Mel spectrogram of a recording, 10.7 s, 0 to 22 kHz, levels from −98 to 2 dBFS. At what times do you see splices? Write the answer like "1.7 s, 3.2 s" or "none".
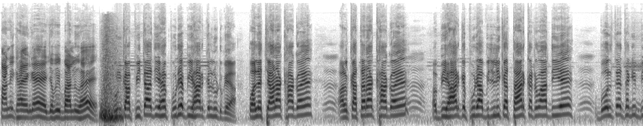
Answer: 1.7 s

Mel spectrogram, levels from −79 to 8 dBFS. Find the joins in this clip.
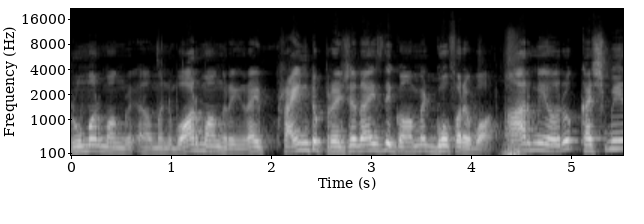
4.3 s

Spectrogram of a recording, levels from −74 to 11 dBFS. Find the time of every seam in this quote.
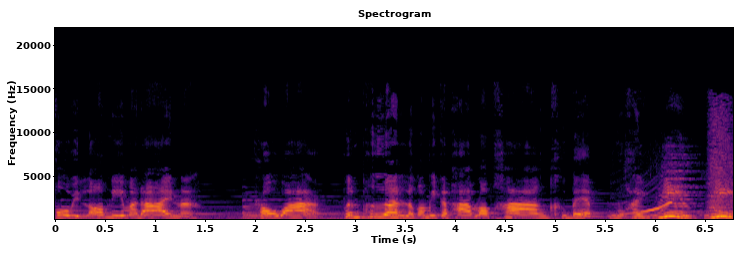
5.6 s

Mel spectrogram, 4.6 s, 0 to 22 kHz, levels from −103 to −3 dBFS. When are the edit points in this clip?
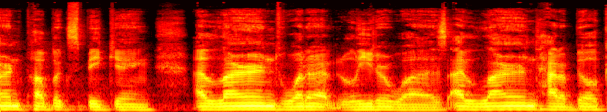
none

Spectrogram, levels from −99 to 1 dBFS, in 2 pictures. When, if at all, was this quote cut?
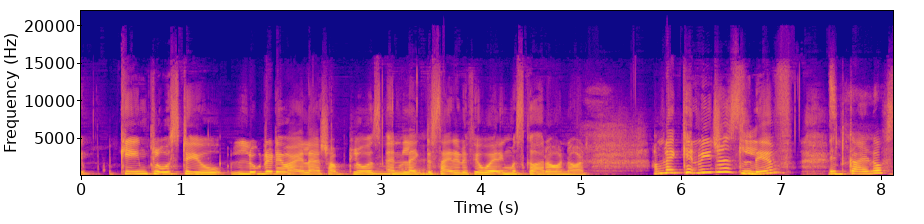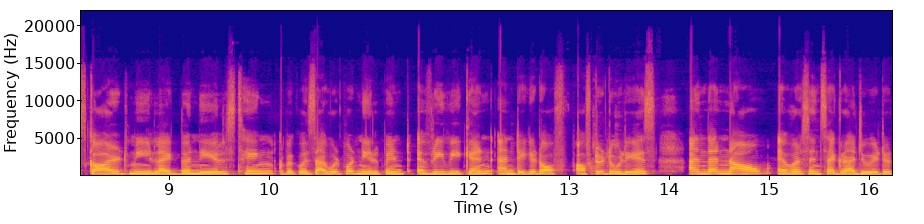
7.4 s

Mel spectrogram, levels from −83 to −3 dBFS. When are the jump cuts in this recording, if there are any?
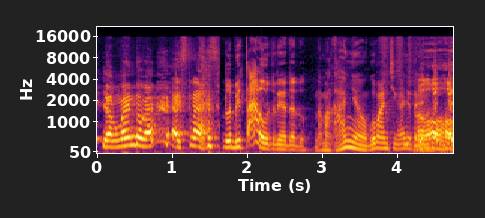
1.6 s

